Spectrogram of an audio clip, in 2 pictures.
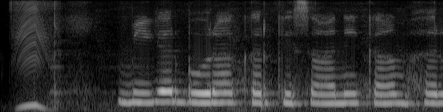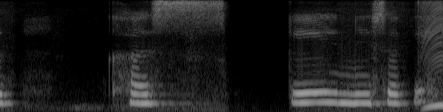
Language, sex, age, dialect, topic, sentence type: Chhattisgarhi, female, 18-24, Northern/Bhandar, agriculture, statement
